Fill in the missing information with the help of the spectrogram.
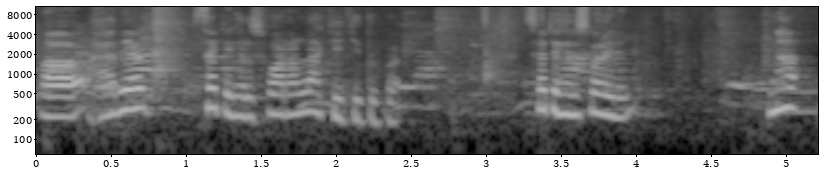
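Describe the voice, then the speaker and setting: Brief: woman, earnest missionary, slightly high voice, heartfelt interview testimony with polite asides. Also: fairly quick. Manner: earnest, often adds a polite "sir" to her sentences. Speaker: missionary caring for schoolchildren. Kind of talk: emotional personal testimony in an interview. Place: remote rural area.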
